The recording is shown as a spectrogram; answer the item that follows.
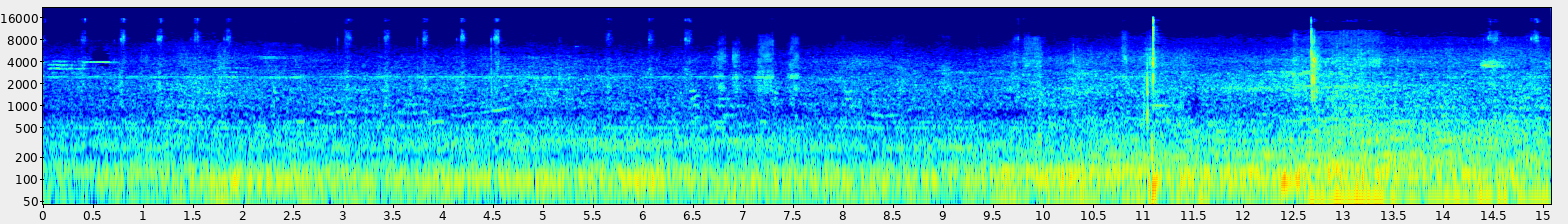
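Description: Electric hair clippers buzzing steadily as they cut short hair over a comb, with a couple of sharp clicks late on.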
